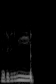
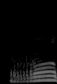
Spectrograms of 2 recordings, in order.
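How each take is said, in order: First: The r is followed by a close i vowel. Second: The r is followed by an open a vowel. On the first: "ri pun bukan" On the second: "Ra bukan"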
